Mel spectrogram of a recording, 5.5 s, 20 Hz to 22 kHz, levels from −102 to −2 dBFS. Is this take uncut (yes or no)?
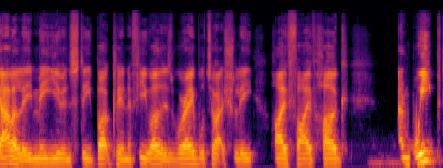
yes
